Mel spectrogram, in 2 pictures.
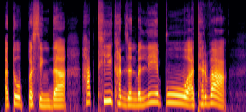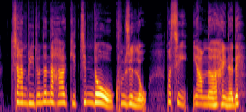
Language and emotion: Manipuri, disgusted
